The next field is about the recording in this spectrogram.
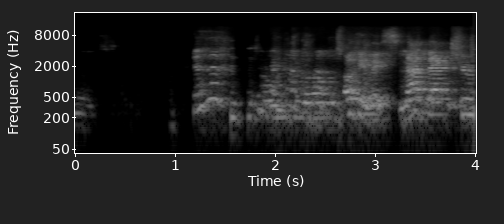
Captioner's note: laughter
